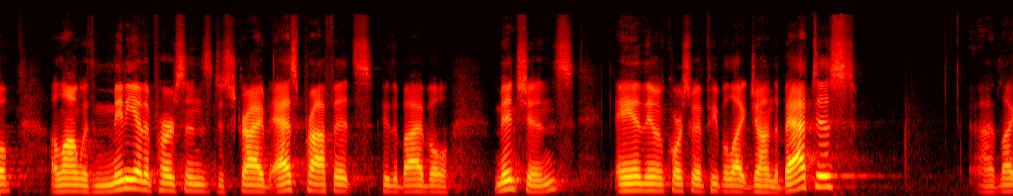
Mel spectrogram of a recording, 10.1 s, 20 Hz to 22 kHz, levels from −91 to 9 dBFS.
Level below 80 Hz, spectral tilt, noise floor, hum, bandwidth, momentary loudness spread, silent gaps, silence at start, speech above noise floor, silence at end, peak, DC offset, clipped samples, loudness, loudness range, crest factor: -82 dBFS; -4.5 dB/octave; -69 dBFS; none; 16.5 kHz; 16 LU; none; 0 s; 43 dB; 0 s; -4 dBFS; under 0.1%; under 0.1%; -26 LUFS; 4 LU; 22 dB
